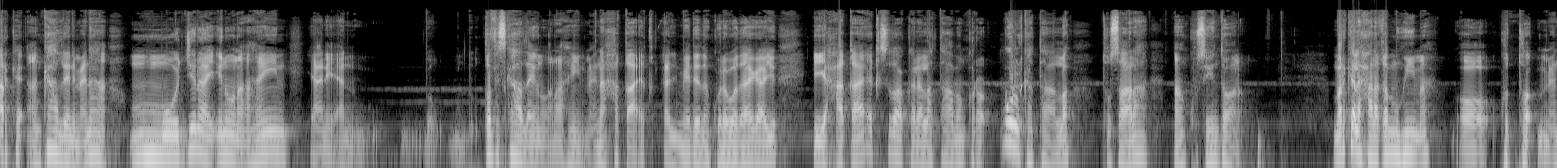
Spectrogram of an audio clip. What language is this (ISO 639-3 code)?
ara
